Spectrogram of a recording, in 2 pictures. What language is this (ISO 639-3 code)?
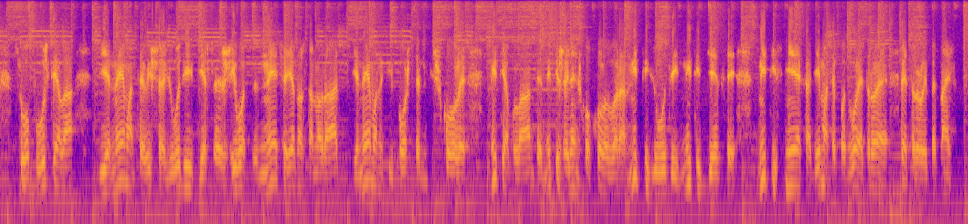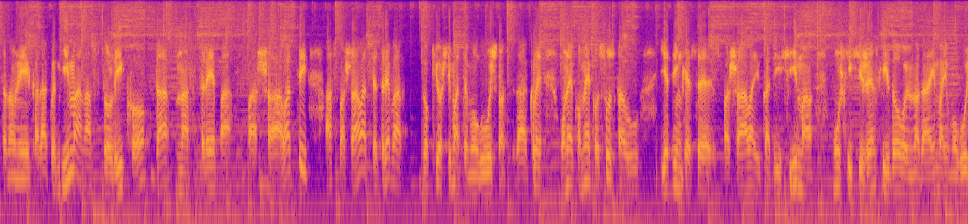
hrv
